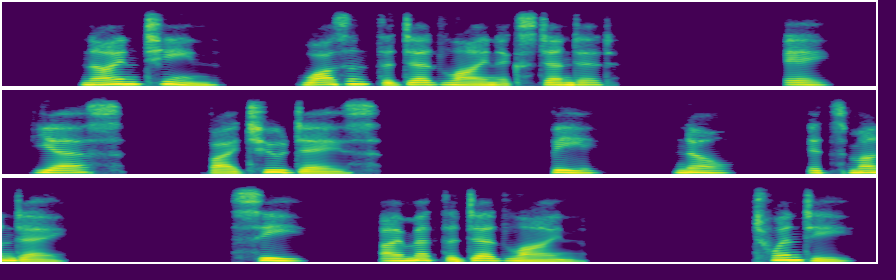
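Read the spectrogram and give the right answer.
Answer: A: Yes, by 2 days.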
